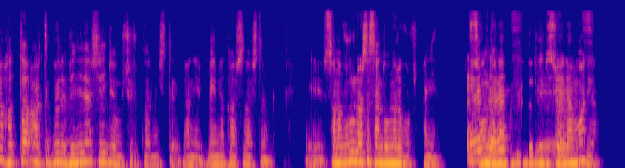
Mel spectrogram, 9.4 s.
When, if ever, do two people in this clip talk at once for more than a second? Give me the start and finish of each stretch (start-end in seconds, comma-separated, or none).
7.0-8.7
